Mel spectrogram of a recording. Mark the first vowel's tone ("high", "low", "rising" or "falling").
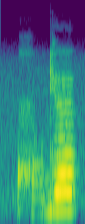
low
